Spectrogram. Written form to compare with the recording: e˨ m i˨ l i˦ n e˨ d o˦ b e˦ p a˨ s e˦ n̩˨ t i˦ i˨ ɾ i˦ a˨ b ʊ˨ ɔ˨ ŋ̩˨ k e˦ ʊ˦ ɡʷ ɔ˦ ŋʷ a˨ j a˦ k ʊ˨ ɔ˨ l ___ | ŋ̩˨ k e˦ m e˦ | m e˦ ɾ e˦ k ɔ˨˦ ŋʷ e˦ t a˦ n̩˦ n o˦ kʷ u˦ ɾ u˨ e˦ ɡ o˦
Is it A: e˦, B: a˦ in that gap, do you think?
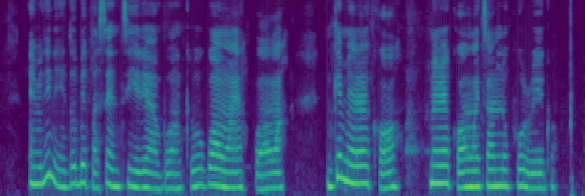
B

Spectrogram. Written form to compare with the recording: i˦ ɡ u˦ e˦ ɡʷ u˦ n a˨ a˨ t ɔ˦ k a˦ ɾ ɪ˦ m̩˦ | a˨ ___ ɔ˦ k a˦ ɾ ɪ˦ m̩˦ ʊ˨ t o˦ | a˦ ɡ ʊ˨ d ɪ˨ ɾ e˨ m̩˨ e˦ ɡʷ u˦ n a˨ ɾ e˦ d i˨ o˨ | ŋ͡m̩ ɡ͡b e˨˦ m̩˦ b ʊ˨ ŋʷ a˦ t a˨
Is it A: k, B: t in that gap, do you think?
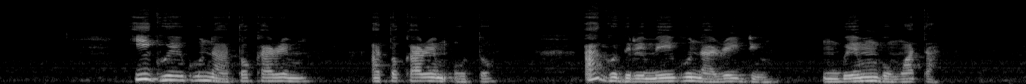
B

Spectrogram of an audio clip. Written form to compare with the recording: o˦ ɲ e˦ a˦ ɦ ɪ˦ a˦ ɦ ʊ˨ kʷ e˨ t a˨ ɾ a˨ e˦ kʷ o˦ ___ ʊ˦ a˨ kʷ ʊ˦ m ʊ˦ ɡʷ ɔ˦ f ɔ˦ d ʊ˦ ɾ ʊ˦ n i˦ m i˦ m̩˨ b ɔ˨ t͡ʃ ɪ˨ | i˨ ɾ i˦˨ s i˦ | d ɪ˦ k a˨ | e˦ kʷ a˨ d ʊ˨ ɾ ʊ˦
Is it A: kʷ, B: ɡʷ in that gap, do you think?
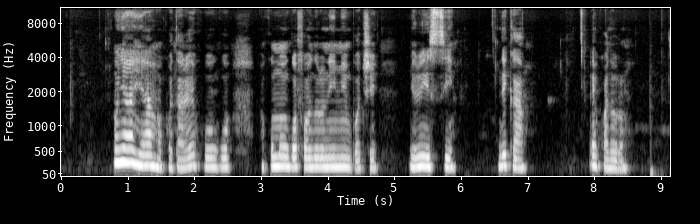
B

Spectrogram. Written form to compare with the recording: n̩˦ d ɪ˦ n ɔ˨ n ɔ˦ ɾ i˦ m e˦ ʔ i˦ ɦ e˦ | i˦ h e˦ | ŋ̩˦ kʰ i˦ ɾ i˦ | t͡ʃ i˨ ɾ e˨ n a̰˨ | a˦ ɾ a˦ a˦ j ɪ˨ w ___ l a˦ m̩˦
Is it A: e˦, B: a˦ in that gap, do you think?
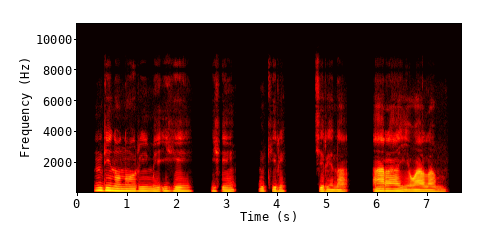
B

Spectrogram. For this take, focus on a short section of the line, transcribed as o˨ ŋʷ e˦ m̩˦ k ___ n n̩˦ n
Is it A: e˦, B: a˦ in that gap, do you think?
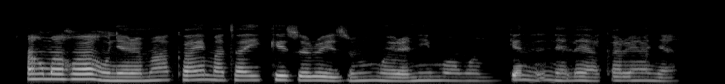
A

